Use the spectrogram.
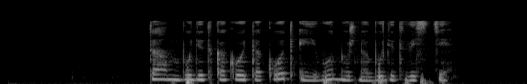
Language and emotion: Russian, neutral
